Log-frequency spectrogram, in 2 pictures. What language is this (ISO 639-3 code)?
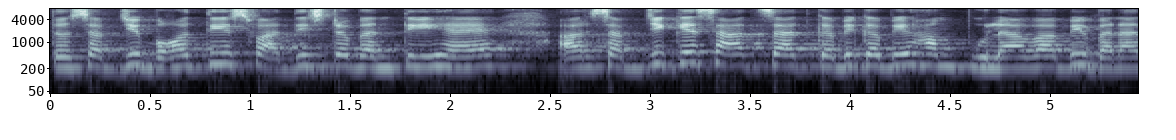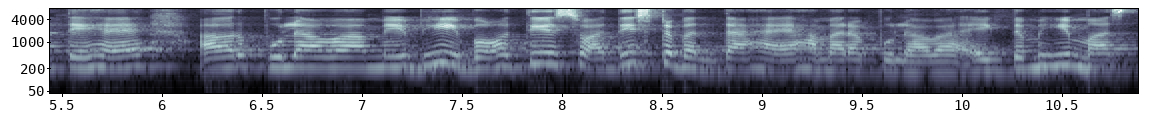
hin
